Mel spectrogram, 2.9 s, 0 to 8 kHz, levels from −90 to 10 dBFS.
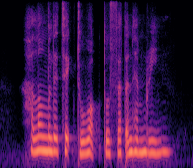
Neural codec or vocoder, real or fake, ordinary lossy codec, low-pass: codec, 16 kHz, 1 kbps, X-Codec, HuBERT features, trained on LibriSpeech; fake; none; none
